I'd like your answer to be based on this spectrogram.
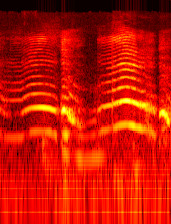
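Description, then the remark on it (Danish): A newborn baby cries in two drawn-out, wavering wails separated by a quick gasping breath, loud and clear with no one talking over it. “Og, øh, det altså, jeg synes, det kan ikke være bedre øh, til et nytårsprogram, at man har en lille nyfødt baby med.”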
